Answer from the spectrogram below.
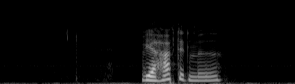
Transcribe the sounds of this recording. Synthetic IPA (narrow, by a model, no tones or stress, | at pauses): ʋihɑ̈ɦɑ̈fd̥e̝d̥møːð̞ˠə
